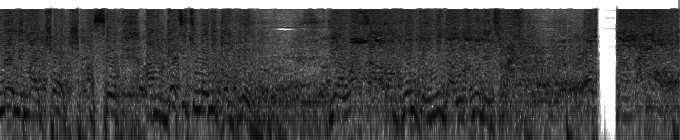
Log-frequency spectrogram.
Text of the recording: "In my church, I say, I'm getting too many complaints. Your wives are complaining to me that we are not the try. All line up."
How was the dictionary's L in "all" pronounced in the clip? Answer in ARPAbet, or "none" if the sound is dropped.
N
